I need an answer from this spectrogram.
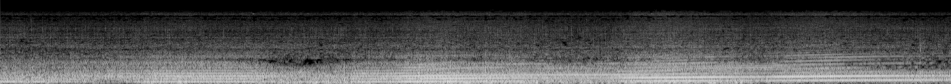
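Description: Kawasaki ZX-14R's inline-four engine running on the road, the rider's own bike heard from the handlebars with wind noise on the microphone. Its pitch holds steady for a few seconds, then climbs slowly as the bike gathers speed.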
